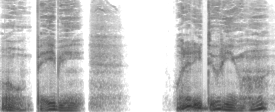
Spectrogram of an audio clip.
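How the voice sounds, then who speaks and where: A man playing a protective, stubborn young athlete in an audiobook, earnest and emphatic with a husky voice. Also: low voice, very animated, measured pace, warm tone, no echo, clean studio sound, heavily acted. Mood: tender. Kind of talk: audiobook character dialogue.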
